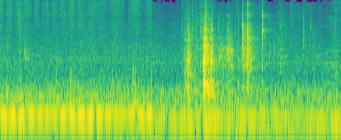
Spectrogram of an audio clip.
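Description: Items being handled and set down on a wooden desk, with a plastic bag rustling: two bursts of clattering in the second half over a steady low hum.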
